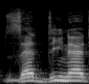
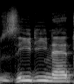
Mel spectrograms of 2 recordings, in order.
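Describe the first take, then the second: First: The name is said with a European-like pronunciation. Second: The name is said without a European-like pronunciation.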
